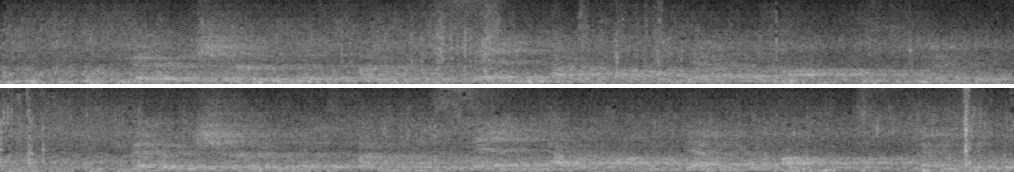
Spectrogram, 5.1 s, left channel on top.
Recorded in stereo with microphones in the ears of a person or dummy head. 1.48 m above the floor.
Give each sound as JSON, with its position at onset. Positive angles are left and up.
{"t": 0.5, "sound": "a woman speaking", "side_deg": 15, "distance_m": 3.5}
